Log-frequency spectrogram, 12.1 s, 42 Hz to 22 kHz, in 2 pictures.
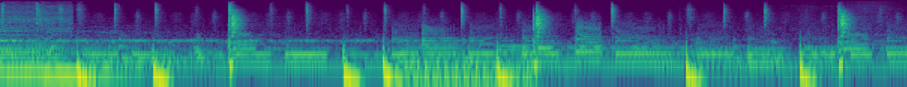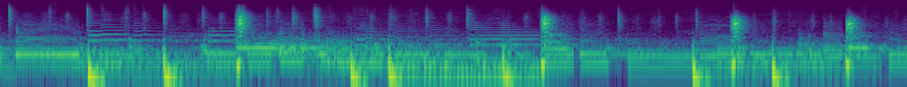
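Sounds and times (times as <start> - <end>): bass: 0.0 - 1.2, 2.6 - 3.7, 8.7 - 9.7
steady drum beat: 0.0 - 3.8, 4.6 - 6.0, 6.6 - 10.0, 10.6 - 11.9
guitar: 0.0 - 12.0.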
